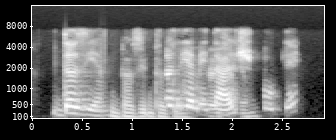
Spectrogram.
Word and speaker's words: deuxième: Douzième, non. Douzième is 12th. Deuxième.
